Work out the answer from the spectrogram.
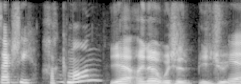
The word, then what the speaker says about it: Hackmon: thing that sticks to it well it's actually hakmon yeah i know which is not how you pronounced it yeah i think it would have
